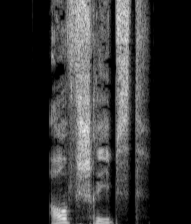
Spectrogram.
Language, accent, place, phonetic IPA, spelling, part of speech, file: German, Germany, Berlin, [ˈaʊ̯fˌʃʁiːpst], aufschriebst, verb, De-aufschriebst.ogg
- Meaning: second-person singular dependent preterite of aufschreiben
